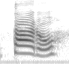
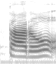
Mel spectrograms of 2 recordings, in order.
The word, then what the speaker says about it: tarot: certeza que temos aqui tarot é uma palavra francesa no qual o último T é mudo então por isso que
